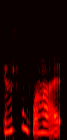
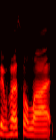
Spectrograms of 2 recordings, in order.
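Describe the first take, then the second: First: Much softer, a little higher; quiet, trailing emphasis; hushed repeat. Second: Said in the usual way. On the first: Real, not acted. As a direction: say it again under your breath, pitched up. Repeats herself, second time hushed.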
